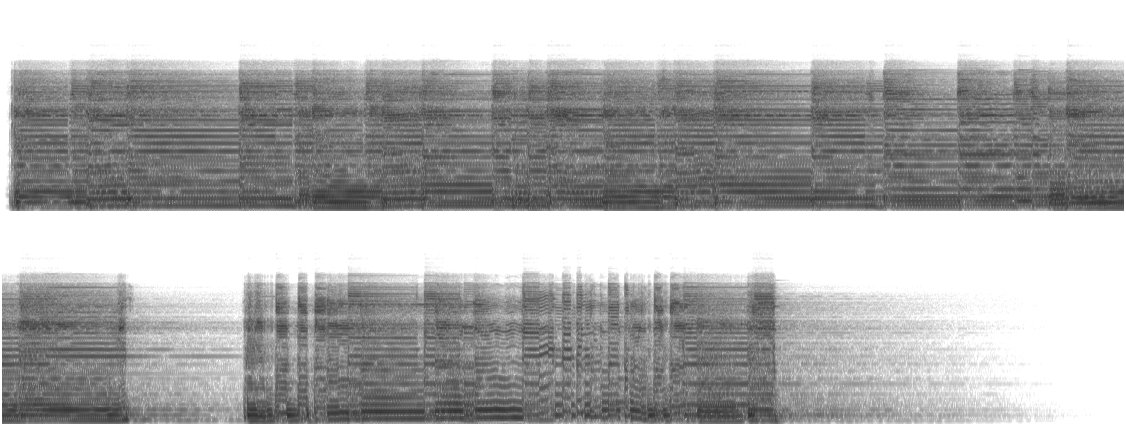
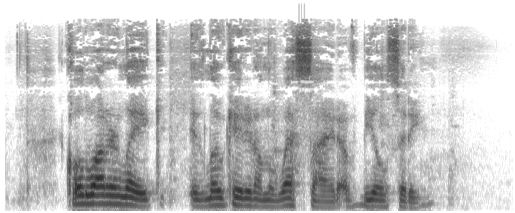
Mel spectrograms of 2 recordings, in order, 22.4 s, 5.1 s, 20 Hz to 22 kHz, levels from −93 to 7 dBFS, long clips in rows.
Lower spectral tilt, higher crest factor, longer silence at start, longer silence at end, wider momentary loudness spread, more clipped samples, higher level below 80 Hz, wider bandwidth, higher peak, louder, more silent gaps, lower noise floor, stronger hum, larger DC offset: first, -6 dB/octave vs -3.5 dB/octave; about the same, 14 dB vs 18 dB; second, 0.1 s vs 0.25 s; first, 2.9 s vs 0.95 s; second, 4 LU vs 16 LU; neither; about the same, -56 dBFS vs -56 dBFS; second, 7.2 kHz vs 16 kHz; about the same, -2 dBFS vs 0 dBFS; about the same, -15 LUFS vs -16 LUFS; neither; first, -87 dBFS vs -61 dBFS; neither; neither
